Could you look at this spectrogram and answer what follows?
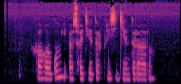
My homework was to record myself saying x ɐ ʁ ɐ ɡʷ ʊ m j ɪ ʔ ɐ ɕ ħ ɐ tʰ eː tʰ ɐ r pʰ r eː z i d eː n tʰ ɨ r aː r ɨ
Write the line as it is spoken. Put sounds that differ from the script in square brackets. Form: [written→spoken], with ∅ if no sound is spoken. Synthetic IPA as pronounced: x ɐ ʁ ɐ ɡʷ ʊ m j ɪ ʔ ɐ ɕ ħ ɐ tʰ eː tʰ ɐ r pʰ r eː z i d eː n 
